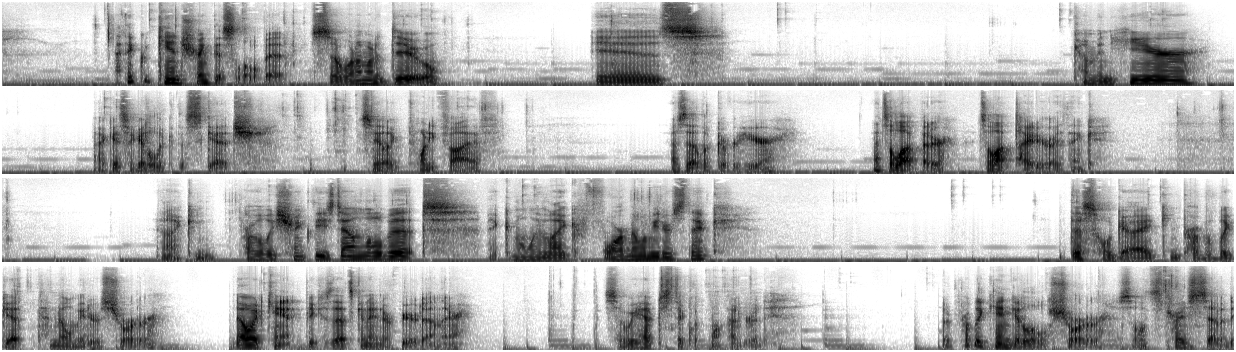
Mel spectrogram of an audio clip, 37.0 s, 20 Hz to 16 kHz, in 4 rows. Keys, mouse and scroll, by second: 1.1 click, 1.7 click, 3.1 ctrl+click, 3.4 ctrl+Tab, 5.8 click, 6.1 middle click, 7.9 click, 8.6 click, 10.0 click, 11.0 click, 12.6 ctrl+click, 12.9 ctrl+Tab, 14.5-18.2 middle drag, 18.3 ctrl+Tab, 20.4 click, 21.2 middle click, 22.4 click, 25.6 click, 26.2 middle click, 27.1 click, 29.7 click, 32.7 BackSpace, 34.0 click, 34.6 click, 34.9 middle click, 35.5 click.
